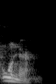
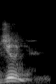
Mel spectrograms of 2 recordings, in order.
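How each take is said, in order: First: It begins with a Spanish H sound. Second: It begins with an English J sound. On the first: "Why we say Jaime Jaquez Uner?" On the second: "we then we say Junior"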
